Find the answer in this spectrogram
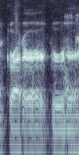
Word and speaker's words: Grutter: And is it Grutter? How do you pronounce it? Yeah, Grutter.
